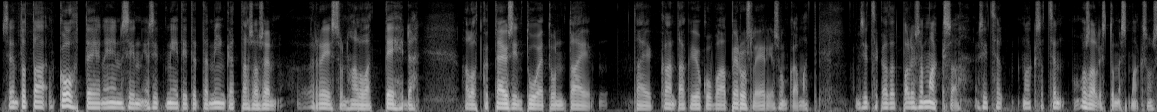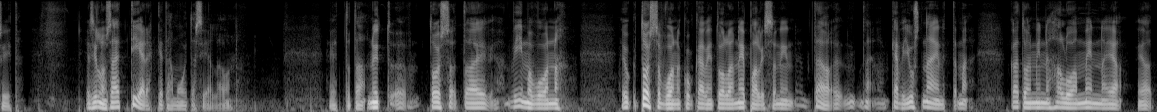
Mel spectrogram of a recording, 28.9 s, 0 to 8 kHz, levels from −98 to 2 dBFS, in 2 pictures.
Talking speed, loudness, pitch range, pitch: 150 wpm, -27 LUFS, 100-125 Hz, 115 Hz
